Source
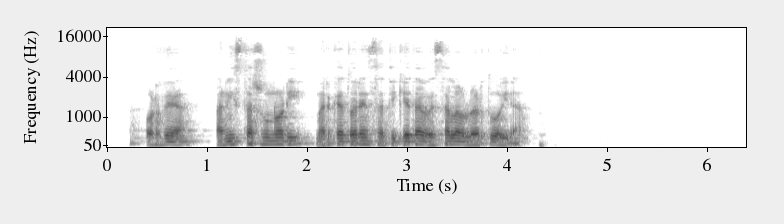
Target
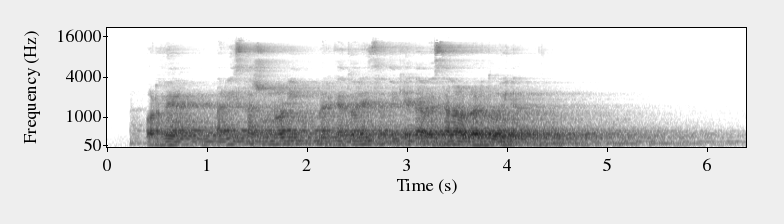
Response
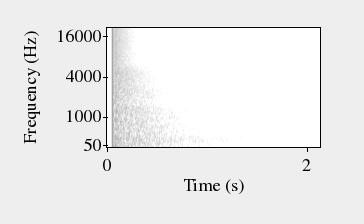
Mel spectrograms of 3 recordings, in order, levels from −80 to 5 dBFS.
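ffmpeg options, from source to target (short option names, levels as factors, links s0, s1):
-filter_complex "[0:a]asplit=3[s0][s1][s2];[s0]afade=t=out:st=1.11:d=0.02[s3];[s1]flanger=delay=22.5:depth=6.3:speed=2.2,afade=t=in:st=1.11:d=0.02,afade=t=out:st=3.12:d=0.02[s4];[s2]afade=t=in:st=3.12:d=0.02[s5];[s3][s4][s5]amix=inputs=3:normalize=0[s6];[1:a]atrim=start_sample=2205,asetrate=26460,aresample=44100[s7];[s6][s7]afir=irnorm=-1:irlink=0,volume=2.37"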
